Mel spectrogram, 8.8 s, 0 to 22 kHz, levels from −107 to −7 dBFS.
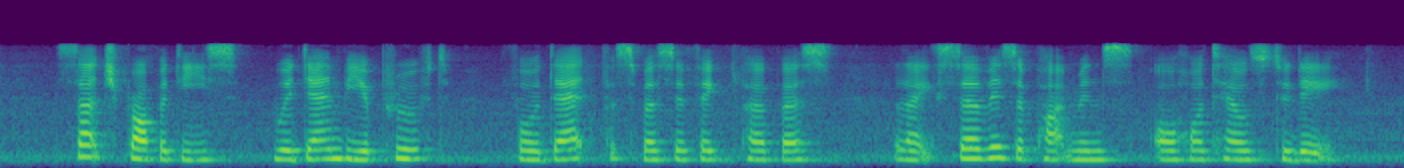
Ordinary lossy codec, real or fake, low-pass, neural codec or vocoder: none; real; 7.2 kHz; none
